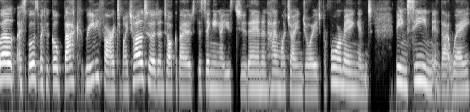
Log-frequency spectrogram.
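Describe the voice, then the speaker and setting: A woman with an Irish accent over a quiet background. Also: fairly low pitch for a woman, ordinary pitch variation, moderate pace. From Ireland. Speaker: voice coach and singer. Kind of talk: podcast interview.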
